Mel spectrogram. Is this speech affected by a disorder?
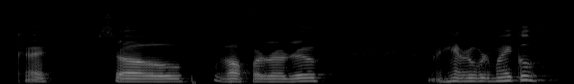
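Yes: spastic quadriplegic cerebral palsy.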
